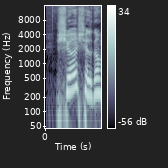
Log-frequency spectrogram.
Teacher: श एक तो होता है फ्रेंड्स श। शलगम वाला जिसका उच्चारण स्थान होता है तालव्य।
